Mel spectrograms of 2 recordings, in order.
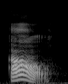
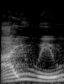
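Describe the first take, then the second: First: The words merge into one short syllable. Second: Both words are said fully and separately. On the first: "vira all" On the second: "I will vira"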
